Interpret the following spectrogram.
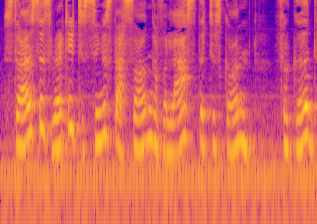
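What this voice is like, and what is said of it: Put-on Scottish accent. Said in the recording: “I apologize for my Scottish accent for the next bit.”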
